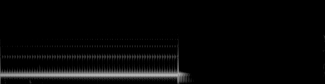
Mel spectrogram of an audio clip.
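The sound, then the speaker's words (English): A steady, loud telephone dial tone hums for nearly two seconds before a listener call, then cuts off abruptly into silence, followed by a brief click or burst at the very end. “Yes, let's go to the phones.”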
